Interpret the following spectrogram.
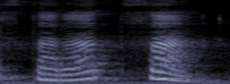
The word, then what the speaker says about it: стараться: Произносим правильно пишется стараться произносим стараца пишется учиться говорим утица пригодиться пригодится акян казахстан мухит полезный пайдала Теперь отвечаем на вопрос: что сказал поэт?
